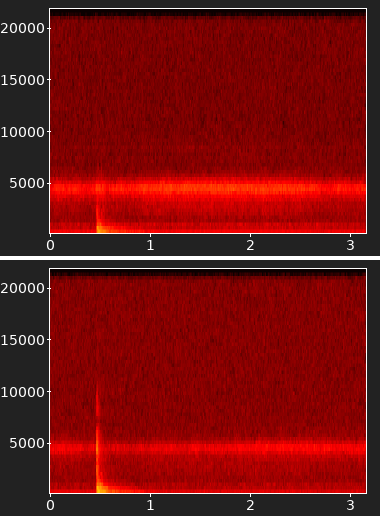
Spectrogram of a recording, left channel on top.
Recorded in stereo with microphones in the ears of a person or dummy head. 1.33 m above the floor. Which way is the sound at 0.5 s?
30° right (ahead or behind).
